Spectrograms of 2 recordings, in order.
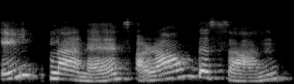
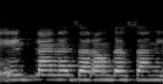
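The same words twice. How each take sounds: First: It is read with lively, expressive feeling. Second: It is read in a flat, expressionless way. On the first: The speaker calls it right. "भाव के साथ पोम पढ़नी चाहिए" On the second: The speaker calls it wrong. "ऐसा नहीं पढ़ोगे ... ऐसे नहीं"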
